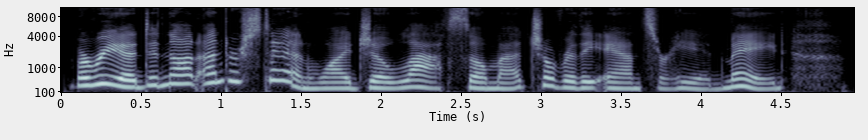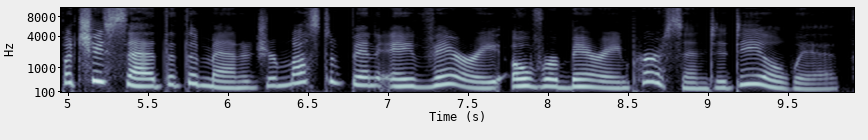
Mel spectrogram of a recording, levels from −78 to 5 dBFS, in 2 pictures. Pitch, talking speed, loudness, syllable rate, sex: 240 Hz, 190 wpm, -18 LUFS, 4.7 syllables/s, female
